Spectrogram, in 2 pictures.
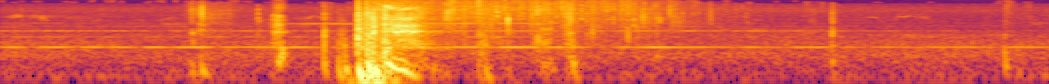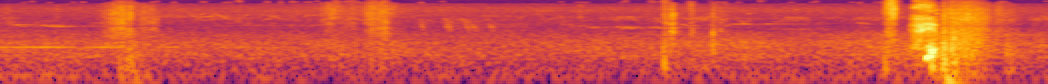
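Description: Hands grab and scrape against stone ledges.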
